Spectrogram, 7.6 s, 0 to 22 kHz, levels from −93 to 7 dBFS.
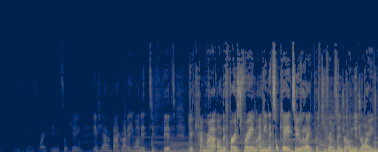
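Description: No technical faults are present.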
